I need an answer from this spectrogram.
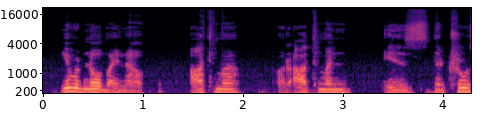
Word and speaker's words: Atman: and the statement is Atman is Brahman. Atman is Brahman. The correct pronunciation really is Atma is Brahma.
